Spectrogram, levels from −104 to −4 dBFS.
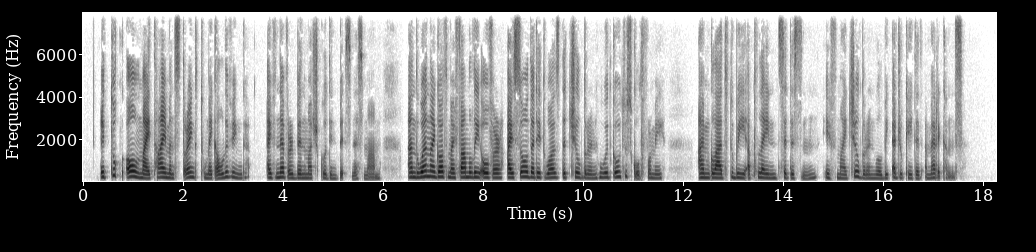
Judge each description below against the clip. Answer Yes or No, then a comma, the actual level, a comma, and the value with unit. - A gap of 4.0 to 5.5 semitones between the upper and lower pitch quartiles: No, average, 3.4 semitones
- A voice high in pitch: Yes, high, 200 Hz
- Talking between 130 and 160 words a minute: No, average, 175 wpm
